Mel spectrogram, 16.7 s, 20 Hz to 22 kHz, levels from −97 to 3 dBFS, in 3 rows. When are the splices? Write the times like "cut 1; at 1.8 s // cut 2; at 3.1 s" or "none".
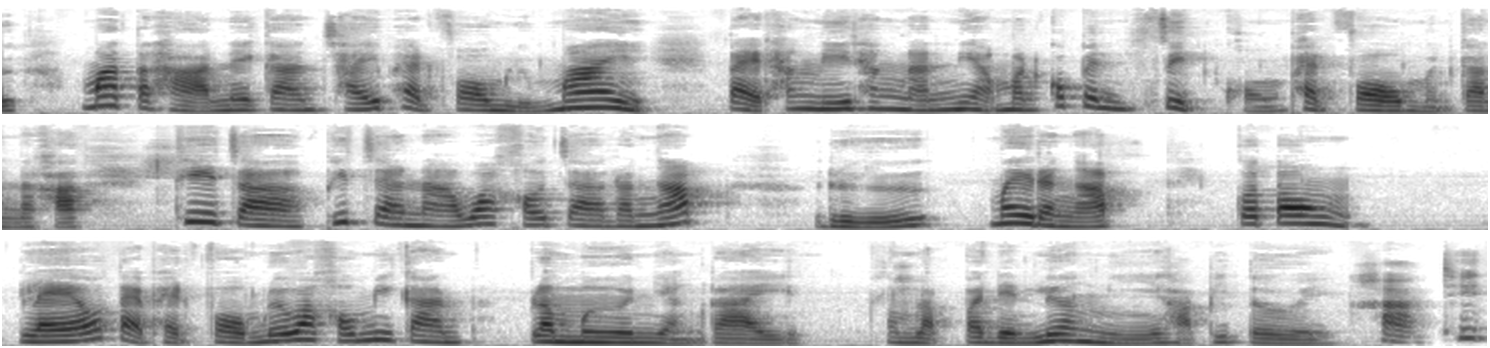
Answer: none

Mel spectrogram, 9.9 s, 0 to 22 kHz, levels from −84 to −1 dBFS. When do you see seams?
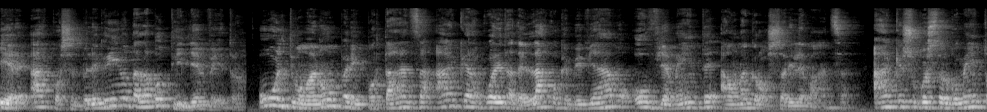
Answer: cut 1; at 2.5 s // cut 2; at 8.7 s

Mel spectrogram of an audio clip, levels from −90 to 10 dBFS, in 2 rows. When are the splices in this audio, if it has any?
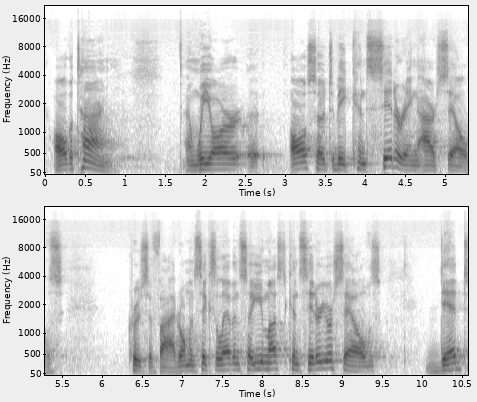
none

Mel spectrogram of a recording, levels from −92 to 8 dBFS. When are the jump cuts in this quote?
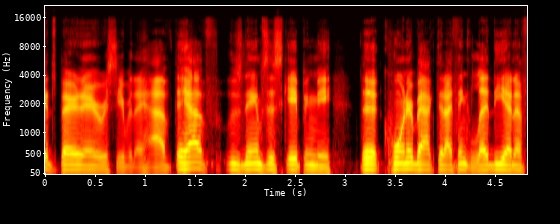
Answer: none

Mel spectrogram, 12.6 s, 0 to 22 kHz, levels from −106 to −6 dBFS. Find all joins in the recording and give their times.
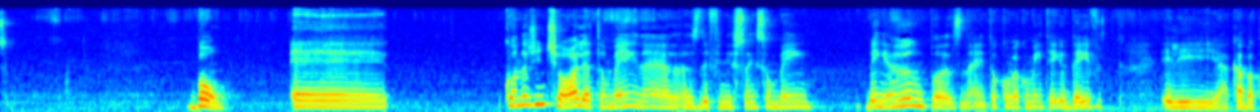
none

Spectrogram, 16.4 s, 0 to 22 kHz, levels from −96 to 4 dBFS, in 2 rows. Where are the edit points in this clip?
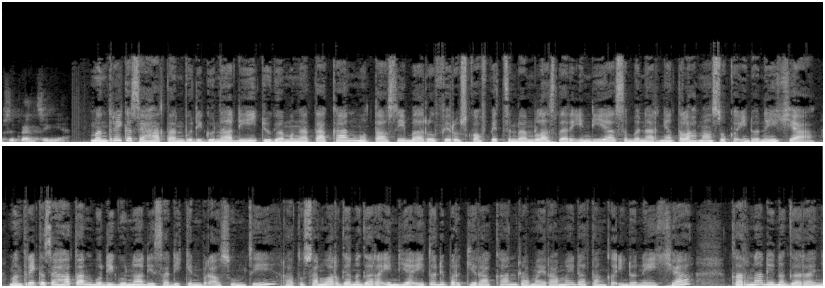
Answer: cut 1; at 8.2 s

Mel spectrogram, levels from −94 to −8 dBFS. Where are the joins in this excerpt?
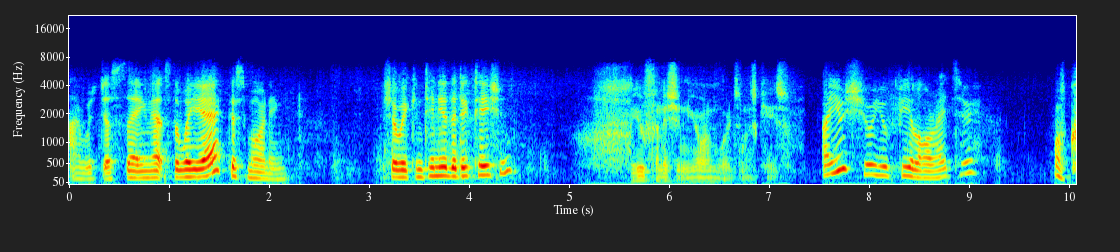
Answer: cut 1; at 5.6 s // cut 2; at 7.3 s

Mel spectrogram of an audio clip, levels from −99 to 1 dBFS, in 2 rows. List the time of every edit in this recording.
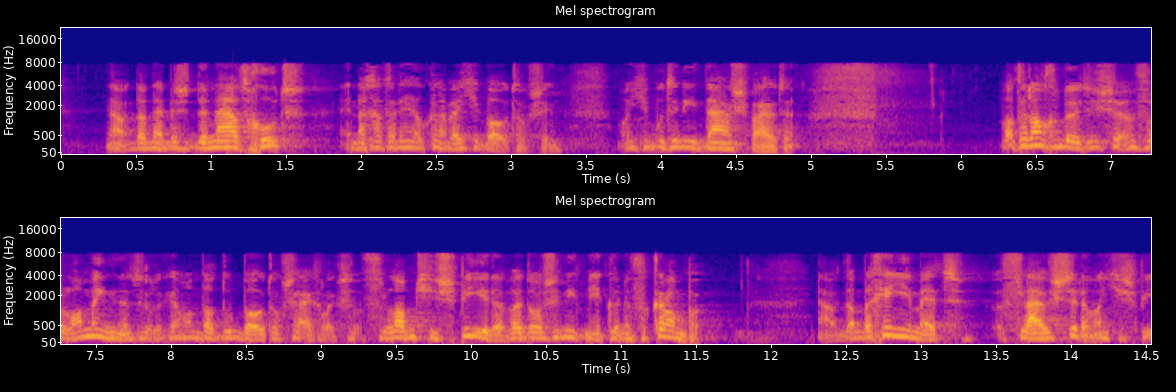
none

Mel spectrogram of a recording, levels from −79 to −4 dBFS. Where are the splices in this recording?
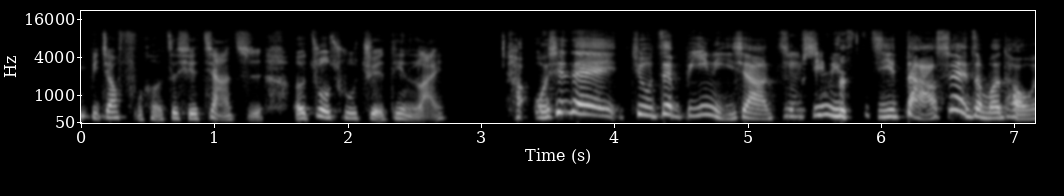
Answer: none

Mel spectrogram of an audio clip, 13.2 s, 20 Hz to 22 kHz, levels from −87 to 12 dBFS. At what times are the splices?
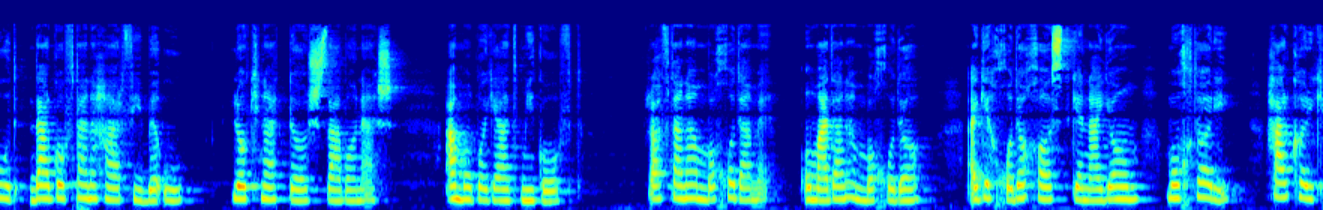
none

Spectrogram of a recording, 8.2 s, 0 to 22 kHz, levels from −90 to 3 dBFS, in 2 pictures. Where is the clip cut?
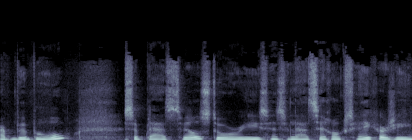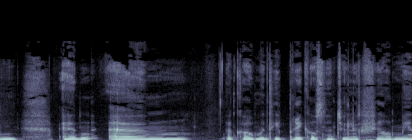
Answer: cut 1; at 1.2 s // cut 2; at 4.6 s // cut 3; at 6.4 s

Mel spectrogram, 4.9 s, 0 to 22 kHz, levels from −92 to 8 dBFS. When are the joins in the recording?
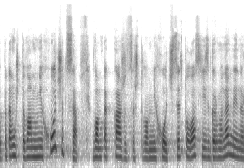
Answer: cut 1; at 3.6 s

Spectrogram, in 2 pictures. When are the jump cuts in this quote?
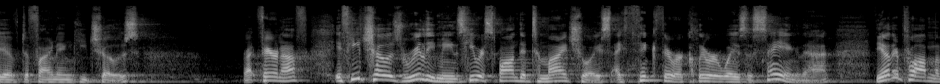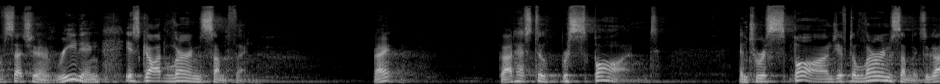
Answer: none

